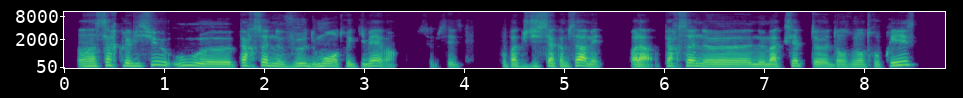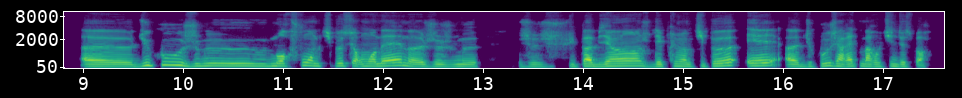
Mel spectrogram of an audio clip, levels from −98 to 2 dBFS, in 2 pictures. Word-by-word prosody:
dans 125 +2 +1
un 140 - +3
cercle 160 +3 -1
vicieux 170 +8 -3
où 170 -4 -1
heu, 120 -2 +1
personne 170 0 +1
ne 135 - -1
veut 125 +5 -2
de 125 - -4
moi 140 +1 +3
«entre 125 0 -4
guillemets». 120 +7 -1
Enfin, - - -7 0.2
c'est - - -24
ps - - -24
c'est - - -7
ps - - -21
il - - -44
faut - - -9
pas 125 -1 +2
que 105 - -10
je - - -8
dise 120 -1 -4
ça 145 - +2
comme 130 -1 -4
ça, 165 +4 +7
mais 110 -6 -3 0.3
voilà, - - +4
personne, 150 0 +1
heu, 120 -1 +1
ne 120 0 0
m'accepte 120 +3 0
dans 115 0 -2
une 115 +1 -6
entreprise. 165 - -1 0.5
Heu, 115 -1 +3
du 170 +9 0
coup, 195 +1 +1
je 135 -2 -5
me 145 -2 -1
morfonds 145 +4 +1
un - - -2
petit 140 - -6
peu 145 0 -2
sur 145 - -1
moi-même 145 +5 +4
heu, 120 -1 +1
je 120 +1 -6
je 115 -1 -8
me 115 -1 -3 0.4
je 110 +1 -9
j - - -11
je 110 - -16
suis 115 - -11
pas 130 +4 +8
bien, 140 +4 +2
je 125 -5 -11
déprime 120 +3 -4
un 125 - 0
petit 120 +1 -7
peu 145 +8 +1
et 155 +2 +2
heu, 120 - +4
du 115 +1 -10
coup 140 +7 -3
j'arrête 130 -3 +1
ma 125 -2 +2
routine 115 +2 -5
de 115 - -3
sport. 115 - -5
130 Hz, 240 wpm, -24 LUFS, 120-145 Hz, 0.5 s, pas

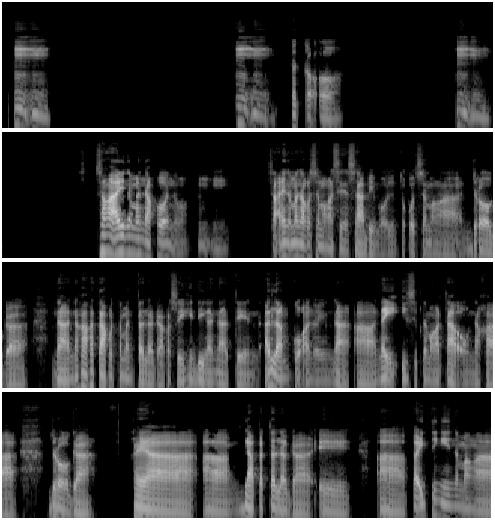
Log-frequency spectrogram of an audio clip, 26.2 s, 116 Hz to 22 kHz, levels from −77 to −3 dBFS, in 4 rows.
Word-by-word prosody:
Mm. 105 -9 -2 2.4
Mm, 105 - -3 0.2
totoo. 85 -1 -8 1.5
Mm. 90 -1 -5 1.3
Sang-ayon 145 +2 +9
naman 135 -3 -2
ako 110 -1 +1
'no, 80 -5 -14
mm. 85 -4 -14 0.5
Sang-ayon 110 -1 +2
naman 110 -1 0
ako 100 - +2
sa - - -5
mga - - -3
sinasabi 70 0 -2
mo, 70 - -12
yung 75 -1 -15
tungkol - - -9
sa - - -6
mga 70 -3 -7
droga 70 -2 -3 0.3
na 80 -1 +3
nakakatakot - - +1
naman - - -5
talaga - - -2
kasi 80 -1 -3
hindi 85 -1 -6
nga 75 - -2
natin 70 -1 -4
alam - - +3
kung - - -3
ano 80 +1 -3
yung 80 0 -12
na, - - +3
ah, 70 -1 -2
naiisip 90 0 +3
ng - - -7
mga - - -2 0.2
taong 75 -1 -4
nakadroga 75 +1 -2 0.5
kaya, 90 -4 +7 0.6
um, 80 -2 +1 0.2
dapat 95 -1 +4
talaga 80 -6 0
eh, 75 -3 -3 0.4
ah, 80 -2 +1
paigtingin 105 -1 +1
ng 95 - -6
mga 85 -3 -3
80 Hz, 110 wpm, -27 LUFS, 75-95 Hz, 2.4 s, Sang-ayon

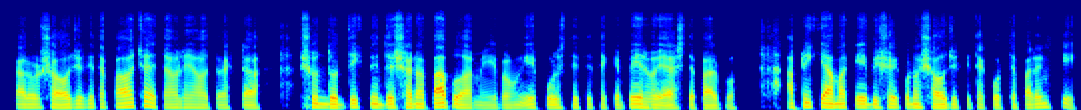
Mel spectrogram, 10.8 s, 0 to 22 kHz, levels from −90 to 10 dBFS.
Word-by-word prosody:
কারো 110 0 0 0.2
সহযোগিতা 115 +3 0
পাওয়া 130 +2 +4
যায়, 155 -5 +3
তাহলে 110 +1 -3
হয়তো 105 -1 -6
একটা 100 - -5 0.6
সুন্দর 115 -3 +3
দিক-নির্দেশনা 120 0 +1
পাবো 135 0 +8
আমি 100 -2 -8
এবং 100 0 -5 0.2
এ - - 0
পরিস্থিতি 105 +1 -3
থেকে 110 -1 -8
বের 120 -1 +5
হয়ে 95 -3 +2
আসতে 100 +1 -5
পারবো। 95 -1 0 0.6
আপনি 145 - -1
কি - - 0
আমাকে 120 0 +1
এ - - +2
বিষয়ে 115 0 0
কোনো 115 0 0
সহযোগিতা 110 0 0
করতে 105 +1 -3
পারেন 120 +3 0 0.2
কি? - - -3
110 Hz, 160 wpm, -25 LUFS, 105-120 Hz, 0.6 s, পাবো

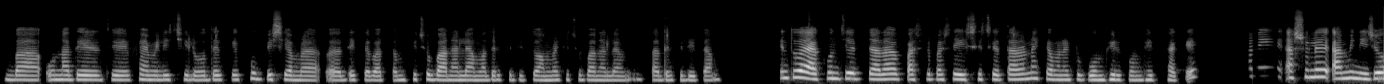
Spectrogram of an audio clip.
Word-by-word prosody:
বা 210 0 +1 0.3
ওনাদের 215 0 +2 0.2
যে 215 - +1 0.2
ফ্যামিলি 215 -2 0
ছিল 215 -2 -4
ওদেরকে 215 +1 -3
খুব 270 - -1
বেশি 225 +1 -2
আমরা 200 -1 -1 0.2
আ - - -1
দেখতে 210 -1 -3
পারতাম। 195 0 -4
কিছু 230 +1 -3
বানালে 200 0 +1
আমাদেরকে 205 +1 -4
দিত। 200 0 -9
আমরা 200 +1 0
কিছু 220 0 -9
বানালাম, 200 -1 -2 0.3
তাদেরকে 200 0 -4
দিতাম। 195 +1 -5 0.6
কিন্তু 300 +2 0 0.2
এখন 245 +3 0
যে 275 - +5 0.2
যারা 235 0 +5 0.2
পাশের 230 +1 -2
বাসায় 230 +1 +3
এসেছে 235 +1 -6
তারা 230 +1 +3
না - - +1
কেমন 225 -2 0
একটু 220 0 -5
গম্ভীর, 210 +1 +3
গম্ভীর 205 0 -2
থাকে। 195 +8 -3 0.6
মানে 385 +2 -13 0.3
আসলে 340 +2 +3 0.2
আমি 285 +2 +5
নিজেও 265 +2 +7
215 Hz, 170 wpm, -22 LUFS, 205-235 Hz, 0.6 s, নিজেও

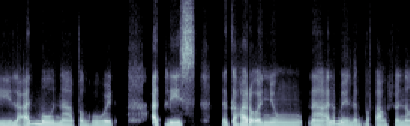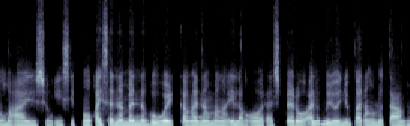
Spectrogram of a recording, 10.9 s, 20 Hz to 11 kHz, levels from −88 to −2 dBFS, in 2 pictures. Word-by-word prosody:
ilaan 195 +8 +2
mo 230 -4 +4
na 195 -3 +1
pagwo-work. 175 -2 -2 0.5
At 205 0 +5
least 195 +2 +2 0.3
nagkakaroon 200 0 +4
yung 195 0 -1 0.3
na 190 -1 0
alam 215 +3 +2
mo 195 - +2
yun, 185 - -2
nag-function 190 -1 -4
ng 180 - -2
maayos 170 -1 -2
yung 175 - -6
isip 170 +1 -8
mo, 180 0 0
kaysa 195 0 0
naman 185 -1 +2
nagwo-work 180 -2 +2
ka 175 -1 -2
nga 170 - +1
ng 170 0 0
mga 165 0 -1
ilang 165 -1 0
oras 155 -1 -4
pero 170 -1 +1
alam 225 +5 0
mo 230 - +1
yun 180 0 +1
yung 195 - -5
parang 195 0 -2
lutang 160 -4 -2
185 Hz, 185 wpm, -23 LUFS, 170-195 Hz, 0.5 s, At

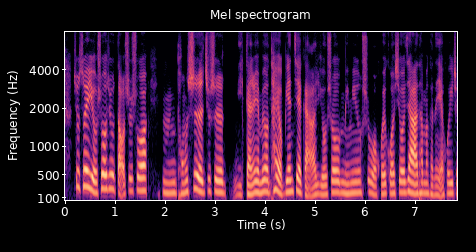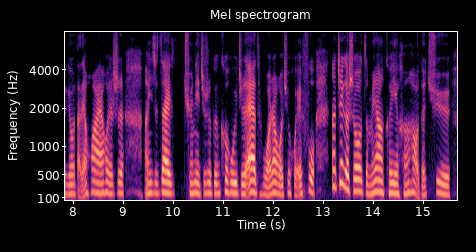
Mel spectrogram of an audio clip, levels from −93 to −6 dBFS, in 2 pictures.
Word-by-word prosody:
就 290 - -4
所 295 +2 +1
以 290 -2 +7
有 205 -4 +6
时 250 +8 +1
候， 250 - +6
就 255 0 0
导 210 - +1
致 215 +5 -6
说， 220 +1 +3 0.3
嗯， 180 -1 -4
同 175 +4 -4
事 230 -2 +4
就 190 +3 -7
是 195 -3 +1 0.2
以 155 +1 -10
感 160 0 +1
觉 180 - +2
也 195 - +3
没 195 +2 +1
有 205 - +4
太 220 +5 -1
有 200 - +5
边 200 +5 0
界 210 -1 +3
感 155 -4 -1
啊， 140 - -1
有 155 0 -2
时 160 - -7
候 195 0 +3
明 180 -2 -3
明 185 +1 -3
是 185 - -9
我 165 -5 -1
回 165 +3 -2
国 175 0 -2
休 190 +2 0
假， 185 -3 +5
他 180 +1 -2
们 180 0 -4
可 165 - -6
能 150 0 -7
也 145 - -3
会 175 +3 -3
一 - - -2
直 175 - -6
给 165 -1 -3
我 165 - -3
打 - - -7
电 165 - -4
话 190 0 0
呀， 175 +1 +1
或 190 - -2
者 170 - -2
是， 175 +1 -3 0.4
嗯， - - -3
一 - - -3
直 180 -1 -7
在 180 -2 +5 0.2
群 175 -1 -6
里， 180 -1 0
就 175 +2 -8
是 180 - -2
跟 175 0 -3
客 200 +3 -3
户 180 -1 +2
一 - - +1
直 170 0 -3
艾 200 +3 +7
特 160 -4 -13
我， 150 -2 -1
让 185 +1 +2
我 155 - 0
去 180 +3 -7
回 165 -1 -4
复。 210 0 -2 0.3
那 295 - +1
这 355 +5 0
个 260 -6 +5
时 215 - -3
候 210 -1 +4
怎 175 -3 -6
么 165 - -4
样 200 0 +3
可 180 0 -3
以 175 -1 +2
很 165 +3 -5
好 190 -1 -2
地 140 0 -8
去 165 -2 -3
180 Hz, 345 characters per minute, -23 LUFS, 170-200 Hz, 0.4 s, 以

